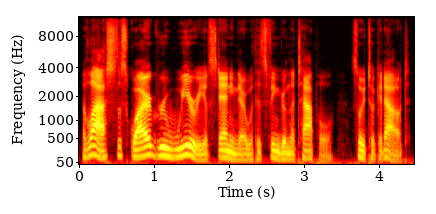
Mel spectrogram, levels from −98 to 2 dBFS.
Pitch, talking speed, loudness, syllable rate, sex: 110 Hz, 270 wpm, -22 LUFS, 6.5 syllables/s, male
